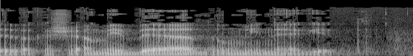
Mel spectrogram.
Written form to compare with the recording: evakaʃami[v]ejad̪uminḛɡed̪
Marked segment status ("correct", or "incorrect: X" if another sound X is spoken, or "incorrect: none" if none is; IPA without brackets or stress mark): incorrect: b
